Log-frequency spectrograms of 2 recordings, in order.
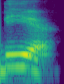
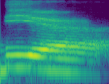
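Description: First: The final sound is held only briefly. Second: The final sound is held for a long time. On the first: The speaker calls it right. "мы говорим «Бе»" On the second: The speaker calls it wrong. "мы не говорим «Бе», да, то есть это уже будет долго"

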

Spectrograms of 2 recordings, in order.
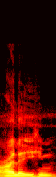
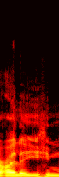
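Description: The two takes are said the same way.

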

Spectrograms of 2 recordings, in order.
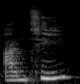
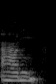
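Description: First: The t sound in the middle is pronounced. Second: The t sound in the middle is dropped. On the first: "they pronounce the T and they be like auntie" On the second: "a lot of times I just say Annie"

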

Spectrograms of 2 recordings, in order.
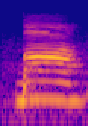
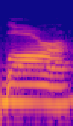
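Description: First: The word ends without any R sound. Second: The word ends with a strong R sound. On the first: This is the British pronunciation. "Anh là bar với lại car, không có chữ R nha mọi người" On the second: This is the American pronunciation. "Anh Mỹ mới đọc chữ R mạnh"

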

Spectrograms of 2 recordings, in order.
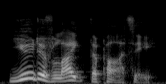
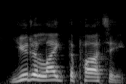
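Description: First: 'You'd have' is contracted but still has a clear 'have'. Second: 'You'd have' is squeezed into one short blended syllable. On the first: "Say it with me" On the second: "Contract it even more"

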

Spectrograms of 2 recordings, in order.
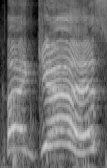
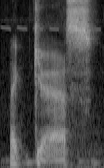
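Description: First: It is said with lively, excited energy. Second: It is said flatly, with little enthusiasm.

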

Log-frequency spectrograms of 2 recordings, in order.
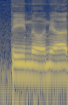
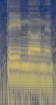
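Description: Both takes have the same delivery.

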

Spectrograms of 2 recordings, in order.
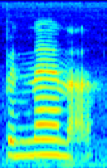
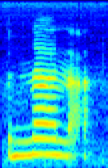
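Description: The two takes are said the same way.

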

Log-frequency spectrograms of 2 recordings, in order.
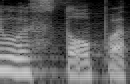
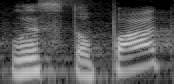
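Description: First: The stress is on the second syllable. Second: The stress is on the last syllable. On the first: The speaker calls it wrong. "не варто, напевно, говорити і «листопад»" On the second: The speaker calls it right. "Варто віддавати перевагу слову «листопад»"

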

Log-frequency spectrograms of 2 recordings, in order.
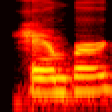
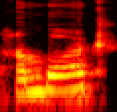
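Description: First: Hamburg is said with an American accent. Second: Hamburg is said with a German accent.

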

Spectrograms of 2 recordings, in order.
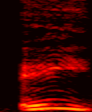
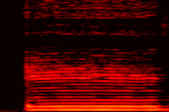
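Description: First: The vowel is two sounds, e then i. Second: The vowel is one long stretched e sound. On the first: "えいっていうふうに発音するの ちょっとめんどくさい" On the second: "えーっていうふうに伸ばすんですね"

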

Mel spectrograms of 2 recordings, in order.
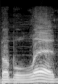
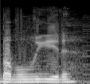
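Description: First: The word lead rhymes with bed. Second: The word lead rhymes with need. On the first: It refers to the metal used in bullets. The speaker calls it right. "it's like a bubble bullet, like, you know, eat lead" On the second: It refers to leading, as in leader. The speaker calls it wrong. "doesn't really make much sense"

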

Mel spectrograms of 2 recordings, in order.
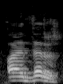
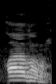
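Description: First: The r sound is light and thin. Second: The r sound is heavy and full. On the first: The speaker calls it wrong. "কাদর হবে না" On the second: The speaker calls it right. "Strongly উচ্চারণ হবে"

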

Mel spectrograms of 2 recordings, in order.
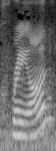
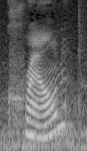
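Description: First: The word is said with two syllables. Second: The word is said with one syllable. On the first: "do you pronounce it crayon"

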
